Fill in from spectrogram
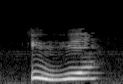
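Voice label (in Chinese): "预约", Mandarin Chinese; hsk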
